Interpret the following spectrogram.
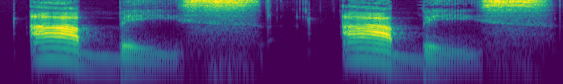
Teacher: E decrescente, porque das duas vogais presentes nesse ditongo, a vogal E é mais forte que o I. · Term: ditongo decrescente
